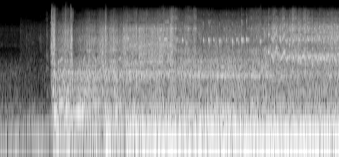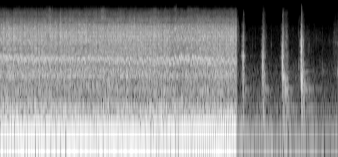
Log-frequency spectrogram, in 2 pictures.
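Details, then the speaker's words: Outboard boat engine with Rochester carb, water found in engine and carb bowl, milky oil: catches and runs rough about five seconds then cuts out, won't hold idle; idle circuit dead, sludgy carb, clogged idle jet. "And it doesn't seem the idle circuit wants to come back to life on this carb, so we'll go check that out inside."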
